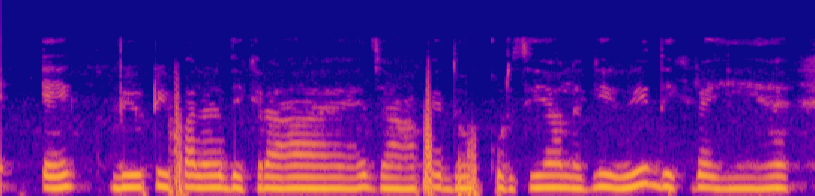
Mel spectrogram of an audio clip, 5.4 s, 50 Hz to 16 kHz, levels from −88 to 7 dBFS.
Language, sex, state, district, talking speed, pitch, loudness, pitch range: Hindi, female, Chhattisgarh, Sukma, 165 wpm, 215 Hz, -15 LUFS, 205-220 Hz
